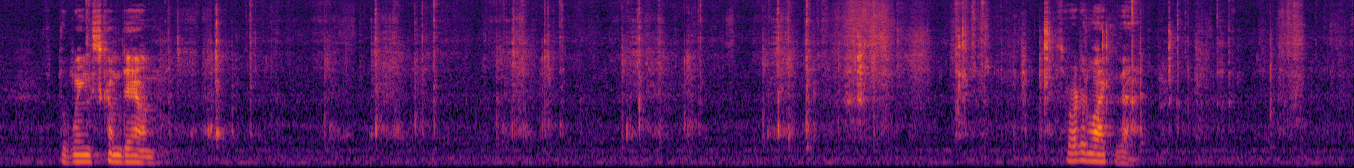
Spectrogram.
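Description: Cardboard taps and scrapes softly on a table.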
